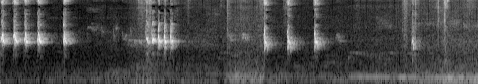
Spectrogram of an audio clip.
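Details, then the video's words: Yellow-vented bulbul singing actively at home, giving short clipped chirps in small bursts separated by pauses, some notes slurred downward, over a steady low electrical hum. "terucukan gacor di rumah"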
